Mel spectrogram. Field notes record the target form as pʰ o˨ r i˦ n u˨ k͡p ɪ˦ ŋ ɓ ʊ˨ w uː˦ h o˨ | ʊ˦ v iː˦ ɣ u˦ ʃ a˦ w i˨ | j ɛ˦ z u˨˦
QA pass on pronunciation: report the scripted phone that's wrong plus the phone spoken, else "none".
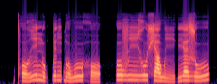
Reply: r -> ɣ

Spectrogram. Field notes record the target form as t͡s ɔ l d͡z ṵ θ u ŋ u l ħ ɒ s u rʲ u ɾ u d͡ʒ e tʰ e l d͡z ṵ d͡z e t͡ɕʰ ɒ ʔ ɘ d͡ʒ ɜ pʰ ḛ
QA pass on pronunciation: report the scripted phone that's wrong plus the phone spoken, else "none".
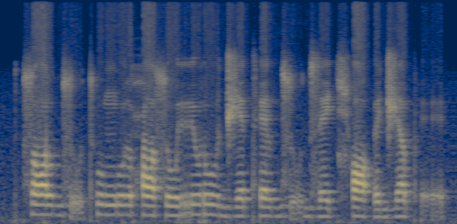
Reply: θ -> tʰ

